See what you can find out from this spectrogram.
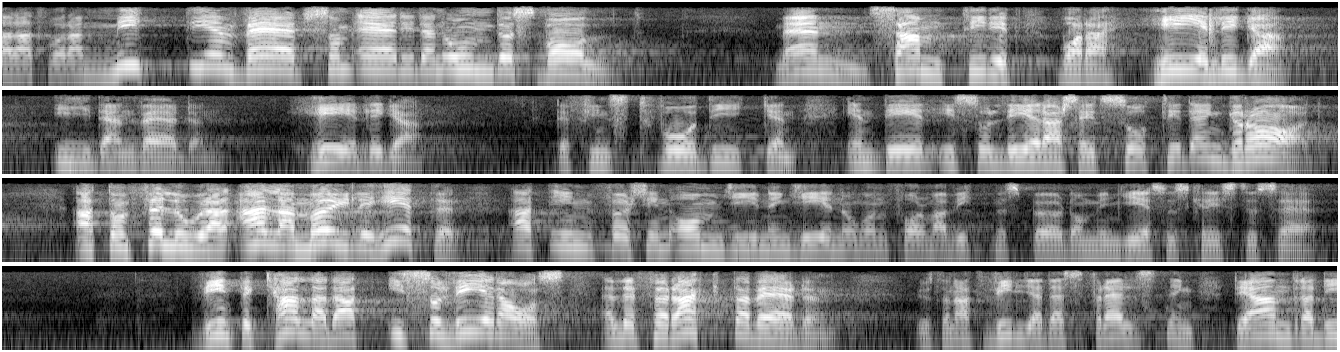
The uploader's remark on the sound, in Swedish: Inspelad i Saronkyrkan, G&#154;teborg 1984-11-04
